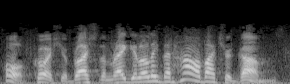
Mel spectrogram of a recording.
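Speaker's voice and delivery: ordinary talk, nothing marked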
